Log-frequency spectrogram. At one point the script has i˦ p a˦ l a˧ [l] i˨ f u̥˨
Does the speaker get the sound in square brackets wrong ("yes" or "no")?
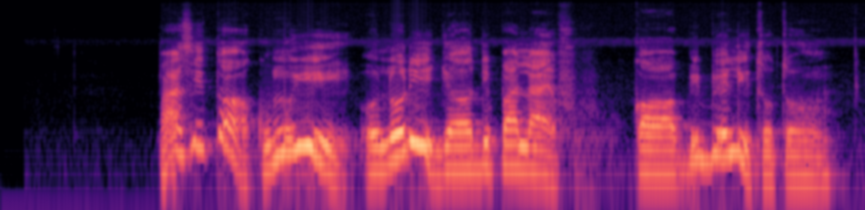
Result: yes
